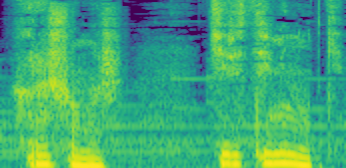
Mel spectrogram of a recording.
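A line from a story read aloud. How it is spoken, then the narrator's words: Pleading voice. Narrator (Russian): сказала Анна Акимовна умоляющим голосом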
